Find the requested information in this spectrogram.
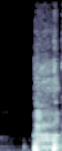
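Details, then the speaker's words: Single harsh, loose-sounding cough from an adult who is croaky, not feeling sick but coughing a lot to clear congestion, consistent with clearing chest or throat. "I'm not sure how long I will be streaming for because I'm I'm sure you can hear I'm still a bit croaky um I'm not feeling I'm not feeling sick but I'm getting I'm getting all the crap out of me so I'm doing a lot of coughing"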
